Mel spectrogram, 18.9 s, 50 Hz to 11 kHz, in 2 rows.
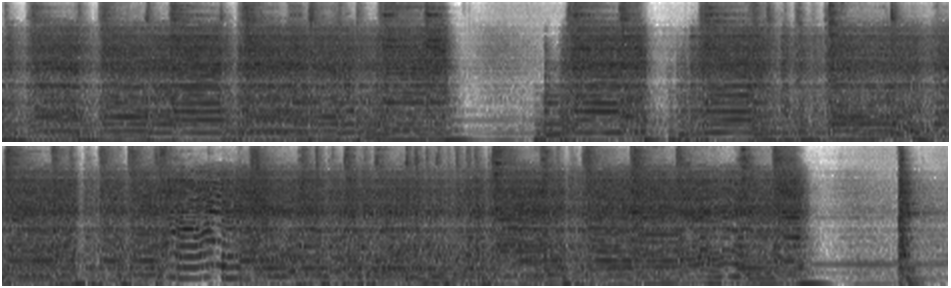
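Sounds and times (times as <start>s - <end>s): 
heavily distorted high-gain electric guitar playing chugging riffs: 0.0s - 18.9s.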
